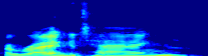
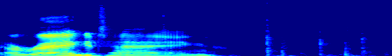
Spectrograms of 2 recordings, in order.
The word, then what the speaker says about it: orangutan: be kind of easy I think an arut orangutang yeah so we this word orangutang that is how I would uh pronounce that word even though it says like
